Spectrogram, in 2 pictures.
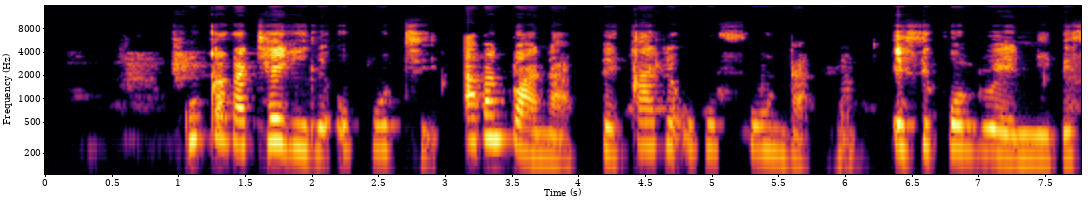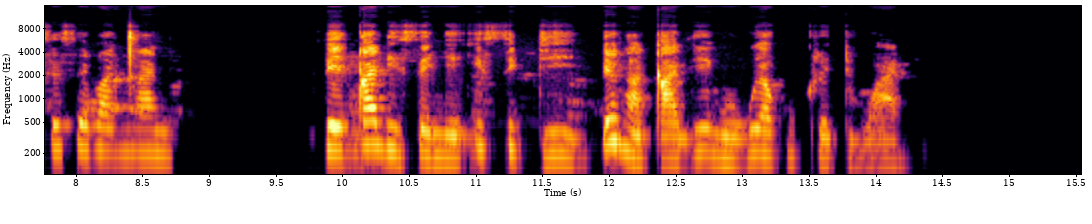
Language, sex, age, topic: North Ndebele, female, 36-49, education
